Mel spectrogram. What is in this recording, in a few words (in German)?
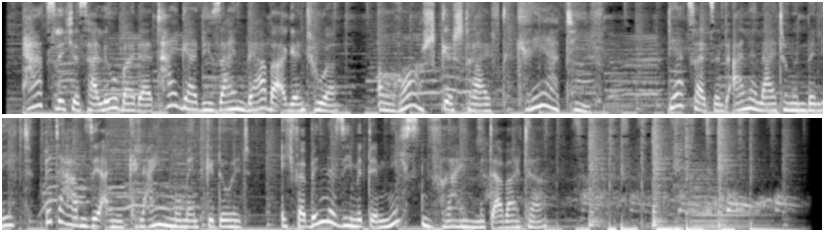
Telefonansage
